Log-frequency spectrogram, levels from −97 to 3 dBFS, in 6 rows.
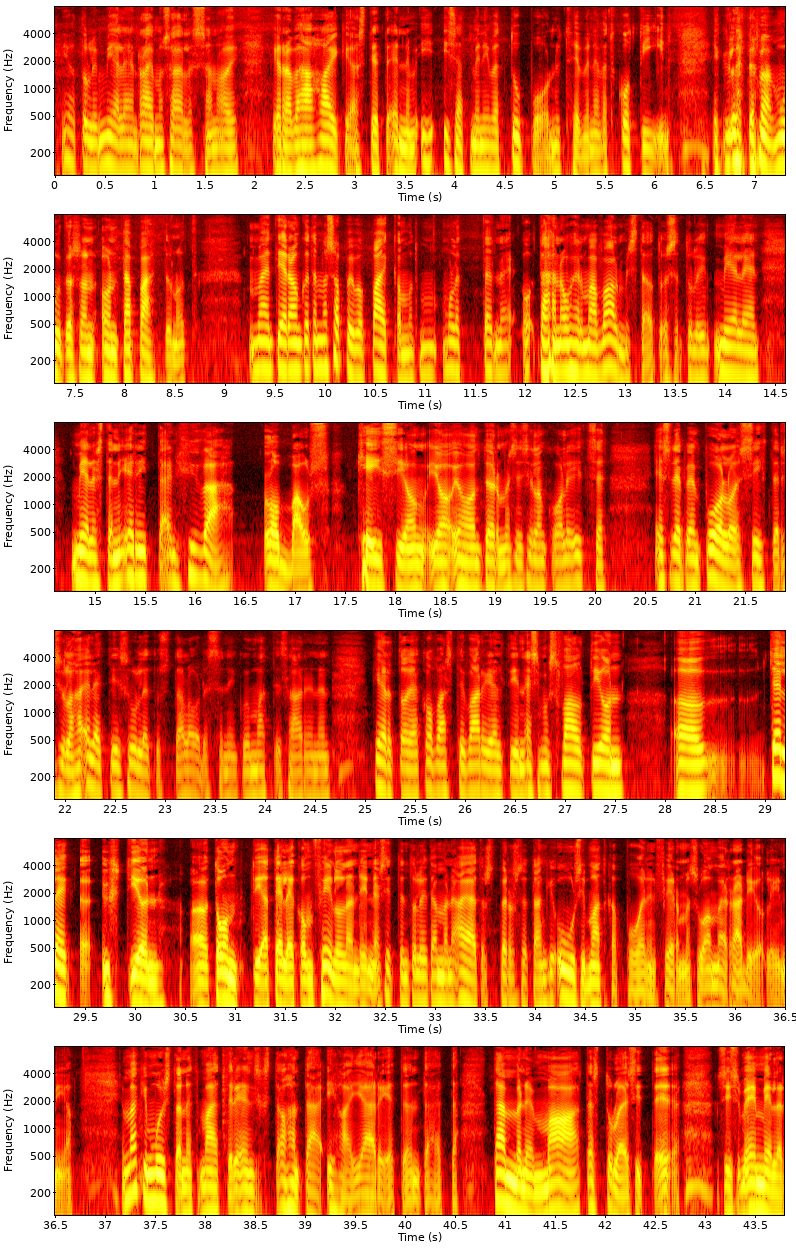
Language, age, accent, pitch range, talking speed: Finnish, 60-79, native, 110-140 Hz, 140 wpm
